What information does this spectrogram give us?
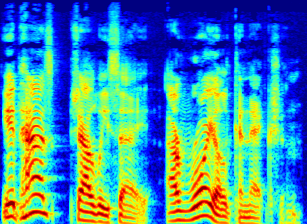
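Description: Man voicing a pompous old crow chairman, swooping pitch. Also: wildly swooping pitch, a little slow, fairly bright tone, full character voice. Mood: shrewd, measured. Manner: pompous, clipped, formal pronouncements. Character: old male crow chairman, stern, haughty and shrewd.

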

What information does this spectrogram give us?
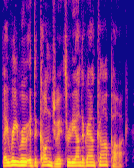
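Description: A man's voice: a little high, moderate pace, a little mellow, voice pushed up, lightly acted. A man voicing a nervous, grumbling male rat workman in a children's storybook. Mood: wary. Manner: grumbling, wary.

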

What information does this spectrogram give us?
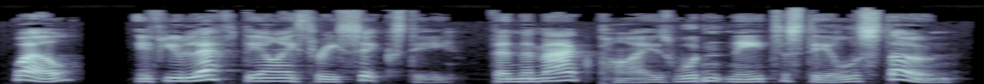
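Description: A man's voice: mid-range voice, sing-song, moderate pace, pitched above the performer's own voice. A man voicing an earnest, worried boy adventurer in a children's audiobook, a little hesitant.

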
